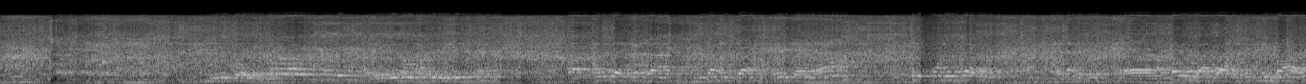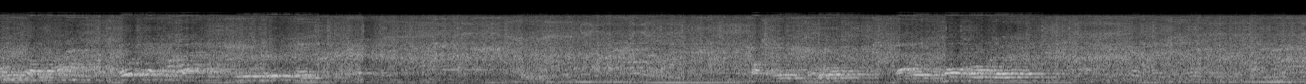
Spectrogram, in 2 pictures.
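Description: Electric 1/10-scale 2WD buggies with 17.5-turn brushless motors racing on an indoor dirt track: a steady hissing, whirring haze of motors and tyres. Indistinct talking runs underneath throughout.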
